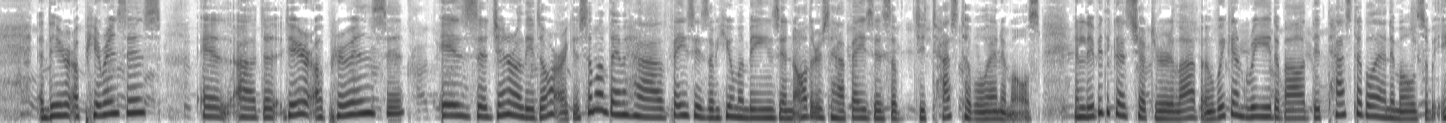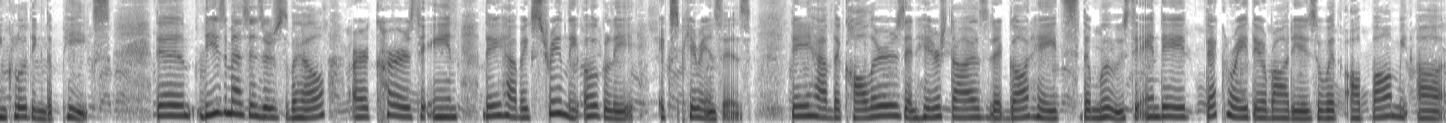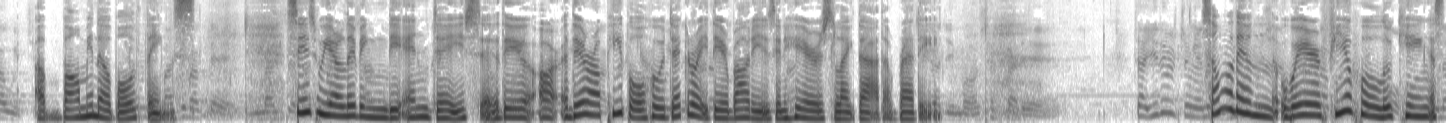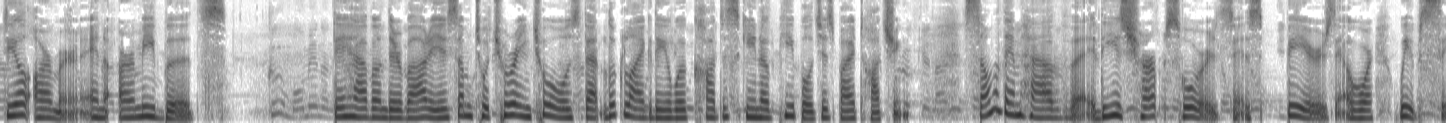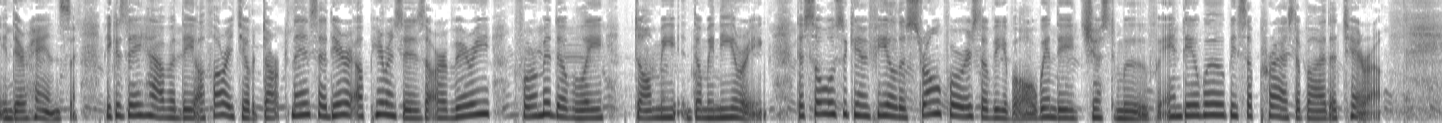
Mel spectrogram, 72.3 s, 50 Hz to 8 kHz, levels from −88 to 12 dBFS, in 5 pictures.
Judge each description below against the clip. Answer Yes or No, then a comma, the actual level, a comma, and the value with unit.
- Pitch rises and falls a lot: No, average, 4.1 semitones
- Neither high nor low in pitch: No, high, 215 Hz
